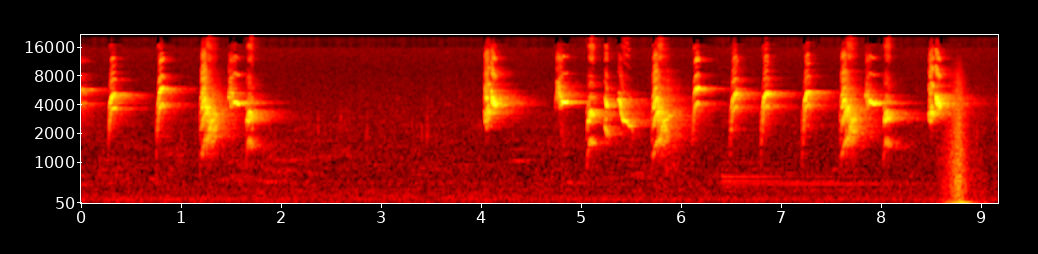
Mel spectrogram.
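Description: Long-tailed shrike giving loud, sharp chattering notes that sweep down from high pitch, repeated quickly in bursts with a short pause, plus a brief low hum.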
